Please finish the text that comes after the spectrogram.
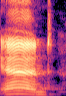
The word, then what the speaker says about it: y: Also notice that there's a list here, and at the end, right before the last thing that you say, you want to add Y, which is and it's pronounced E.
